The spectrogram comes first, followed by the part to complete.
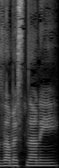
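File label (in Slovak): "zamestnaný", Slovak; zaneprázdnený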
